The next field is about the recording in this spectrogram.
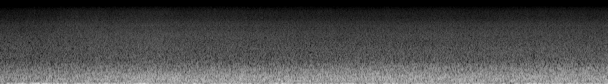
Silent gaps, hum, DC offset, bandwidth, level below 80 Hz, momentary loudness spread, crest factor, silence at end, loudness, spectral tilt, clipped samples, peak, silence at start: none; none; under 0.1%; 15.5 kHz; -26 dBFS; 3 LU; 12 dB; 0 s; -23 LUFS; -6 dB/octave; under 0.1%; -6 dBFS; 0 s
